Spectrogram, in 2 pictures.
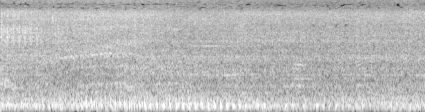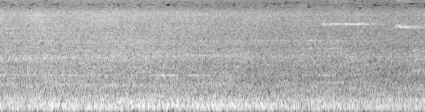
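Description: A motor vehicle's engine running close by over general street traffic noise, loudest about two seconds in and then easing off.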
